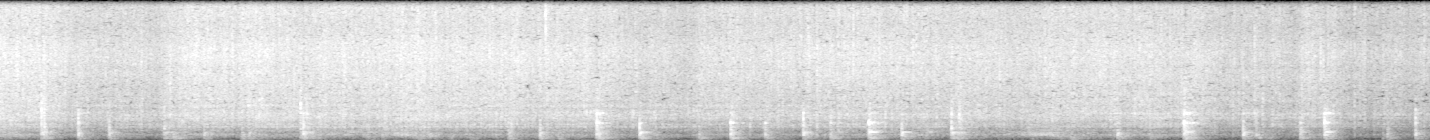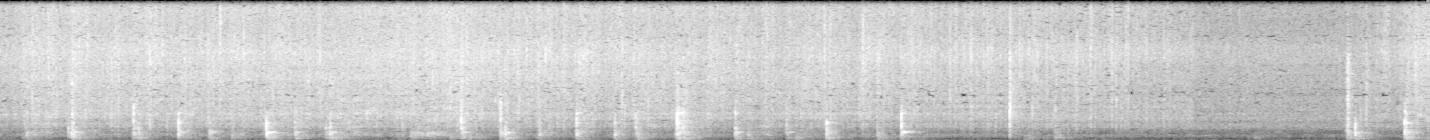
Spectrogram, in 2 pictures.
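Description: Chopped onion, garlic and ginger sizzling in oil in a nonstick pan, stirred with a wooden spoon that knocks and scrapes against the pan in frequent sharp clicks. Near the end the stirring pauses for a couple of seconds, leaving only a softer sizzle, then starts again.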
